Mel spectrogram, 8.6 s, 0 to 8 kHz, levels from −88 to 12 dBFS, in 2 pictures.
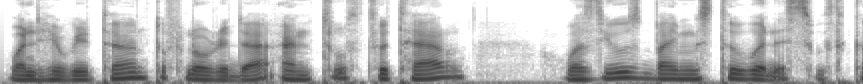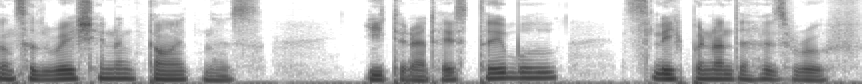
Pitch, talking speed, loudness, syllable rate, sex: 120 Hz, 180 wpm, -19 LUFS, 5.5 syllables/s, male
